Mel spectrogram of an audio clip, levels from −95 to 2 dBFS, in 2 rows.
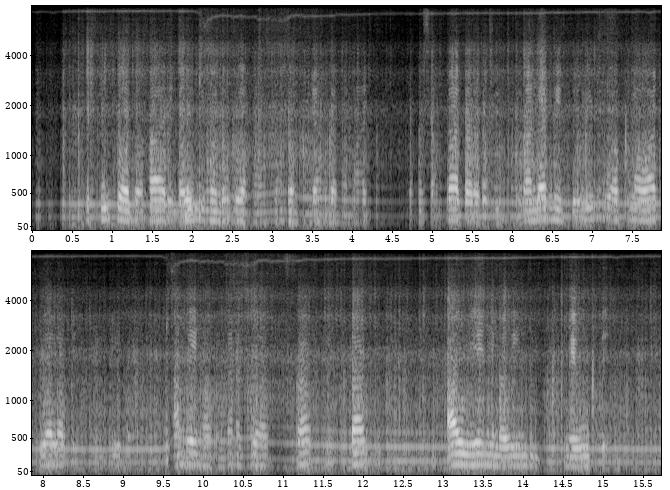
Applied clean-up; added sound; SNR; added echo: neural mask model RNNoise.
